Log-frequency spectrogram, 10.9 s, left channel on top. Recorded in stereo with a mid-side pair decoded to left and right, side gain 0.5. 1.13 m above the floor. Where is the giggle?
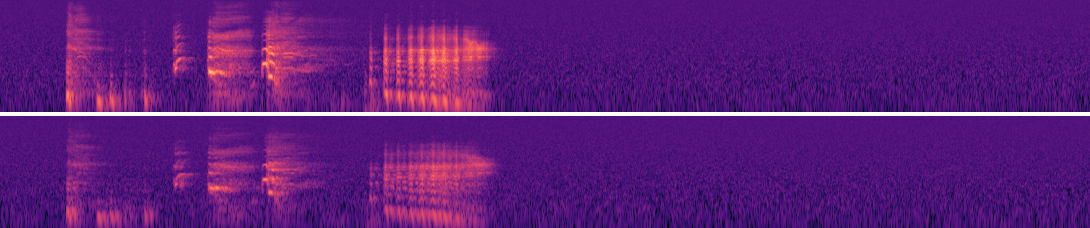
65° left, 0.9 m.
